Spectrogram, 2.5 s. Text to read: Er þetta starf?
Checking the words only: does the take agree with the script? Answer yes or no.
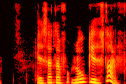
no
